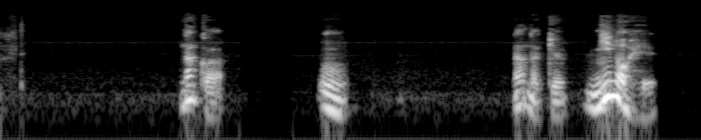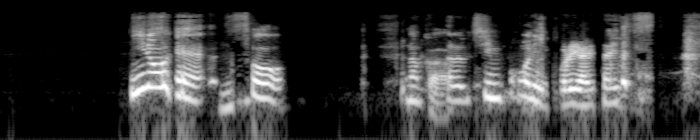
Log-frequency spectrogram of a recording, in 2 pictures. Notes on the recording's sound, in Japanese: 最初だけなんかちょっとずれてる。。ZOOM収録です。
